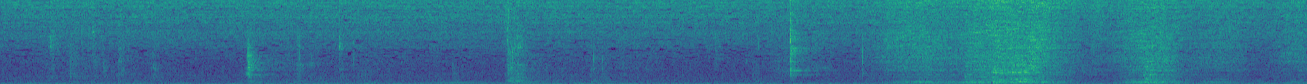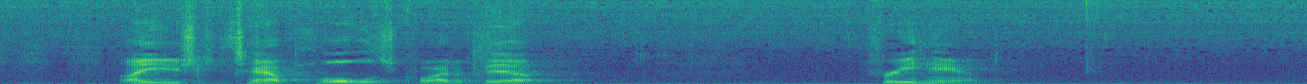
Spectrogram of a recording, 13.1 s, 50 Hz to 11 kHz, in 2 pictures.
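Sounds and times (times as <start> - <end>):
tap scraping rasp: 4.3 - 7.6.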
